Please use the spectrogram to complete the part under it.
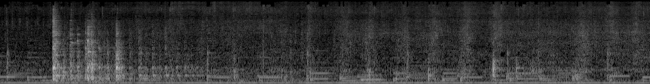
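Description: Finely chopped tomatoes, three of them, frying in a pan for paneer masala, with a soft steady sizzle under repeated scraping and clinking of a spoon stirring against the metal, close and fairly quiet.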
